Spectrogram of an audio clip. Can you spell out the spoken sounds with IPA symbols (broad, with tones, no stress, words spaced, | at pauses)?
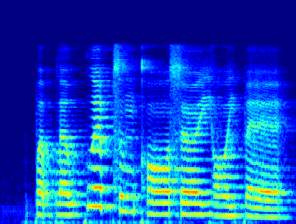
pɐ˨p̚lɐ˨˥w kʷɛː˥p̚sʊ˧ŋkʰɔː˨sœː˨ jɔː˨jpɛː˨˩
